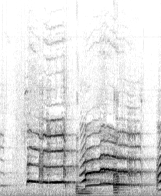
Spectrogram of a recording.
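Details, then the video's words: Finnegan, a highly vocal feral husky in heel training, voices disagreement with a behavior. Two drawn-out tonal howling whines, the first steady, the second swooping up then holding, with a third starting at the end. "Extremely Vocal Feral Husky, Disagreeing With A Behavior"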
